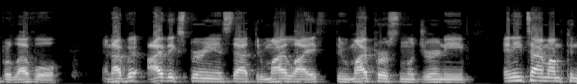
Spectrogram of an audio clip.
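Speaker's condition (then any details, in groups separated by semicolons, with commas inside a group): No condition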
